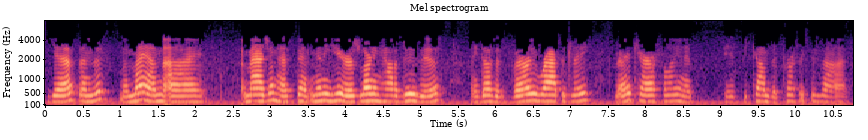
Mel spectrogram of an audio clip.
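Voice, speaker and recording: A narrow, phone-like 1950s recording with a faint hum carries a woman's voice with little rise or fall. She explains what is being shown in a careful, formal way, pausing as she finds her words. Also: mid-range voice, fairly even intonation. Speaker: co-host of an educational program. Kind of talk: unscripted explanatory commentary over film footage.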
